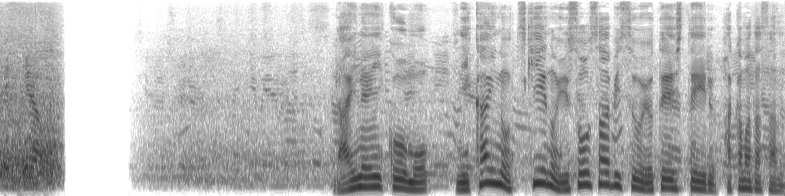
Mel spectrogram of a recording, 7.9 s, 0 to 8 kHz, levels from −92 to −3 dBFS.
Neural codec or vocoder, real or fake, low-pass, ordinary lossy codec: none; real; none; none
